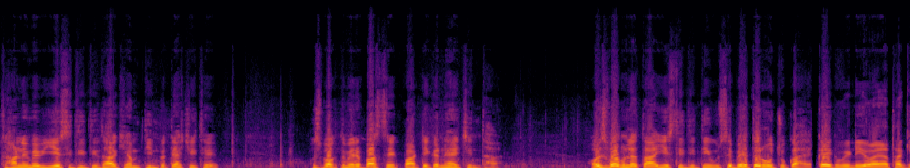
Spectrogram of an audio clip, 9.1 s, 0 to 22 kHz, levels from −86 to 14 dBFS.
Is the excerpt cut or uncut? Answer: cut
